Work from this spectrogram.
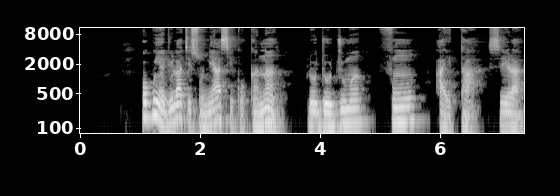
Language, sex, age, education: Yoruba, male, 15-29, tertiary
